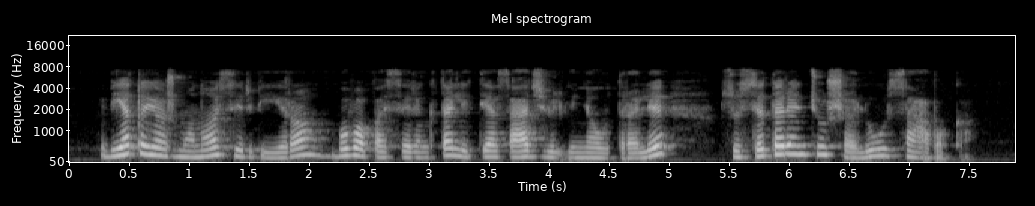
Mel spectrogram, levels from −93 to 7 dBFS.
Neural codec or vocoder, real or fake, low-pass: none; real; 7.2 kHz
